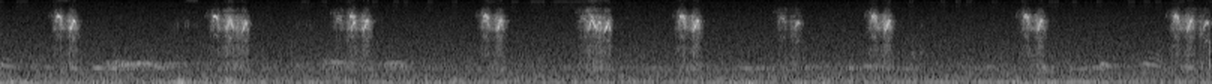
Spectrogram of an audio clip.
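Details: House sparrow giving short, high, bright chirps repeated roughly every half second to second in an even series, with a faint low hum underneath.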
